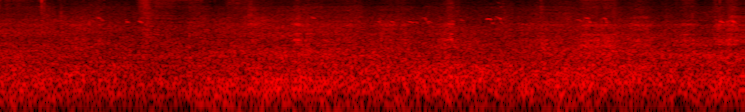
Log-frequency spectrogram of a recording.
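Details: Steady surf and wind noise on a beach fill the recording, with no animal sound heard.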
